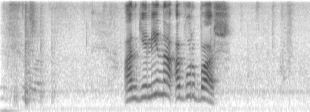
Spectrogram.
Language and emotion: Russian, positive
